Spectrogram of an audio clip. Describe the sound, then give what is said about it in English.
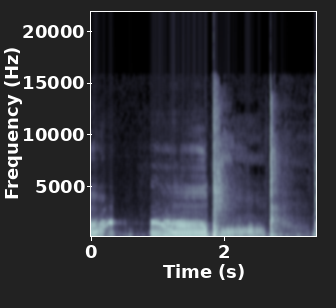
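A voice imitates a great-grandmother's old screen door with old springs: a wavering, descending creak like a stretched spring, then a loud slap and two more sharp smacks as it bangs shut. “I remember my great-grandma, she had this old screen door, and that, you know, the old springs on the door when they go.”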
